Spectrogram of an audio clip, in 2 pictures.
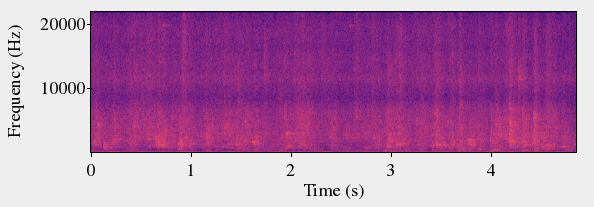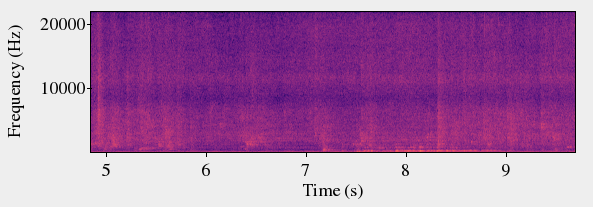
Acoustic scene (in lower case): restroom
